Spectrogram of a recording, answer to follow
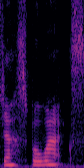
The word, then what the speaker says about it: Jasper Wax: Jasper wax um and it is pronounced Jasper wax like you would say with an s on the end however it is spelled with an X because I'm uh an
